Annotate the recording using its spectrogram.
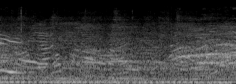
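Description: Many young children chattering and calling out at once, a continuous overlapping babble of small voices.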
